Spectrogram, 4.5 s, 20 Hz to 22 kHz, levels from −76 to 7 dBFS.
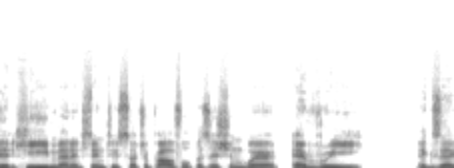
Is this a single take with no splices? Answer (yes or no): no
